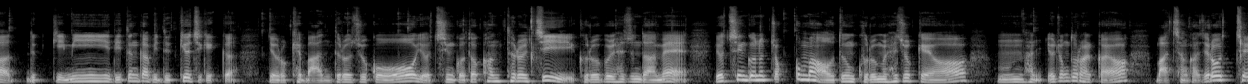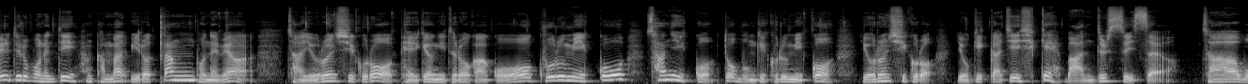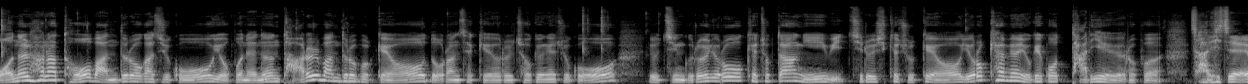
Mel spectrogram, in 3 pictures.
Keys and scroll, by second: 5.3 super+g, 6.7 F1, 7.6 F1, 12.4 shift+super+[, 14.1 super+], 15.6 space, 17.7 F1, 20.3 F1, 21.1 super+0, 22.1 super+-, 25.0 l, 30.5-31.5 typing.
